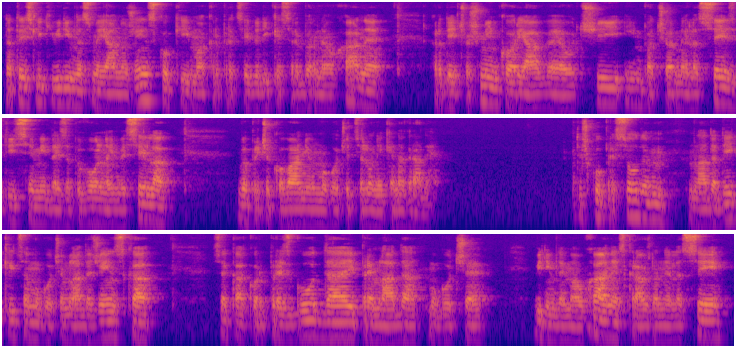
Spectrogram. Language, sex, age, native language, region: Slovenian, male, 50-59, Slovenian, Central Slovenia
